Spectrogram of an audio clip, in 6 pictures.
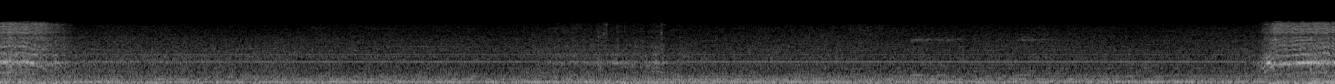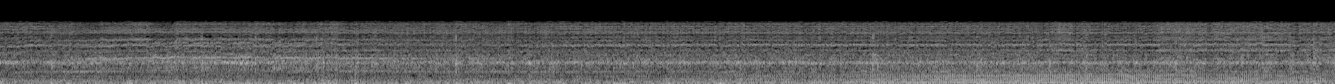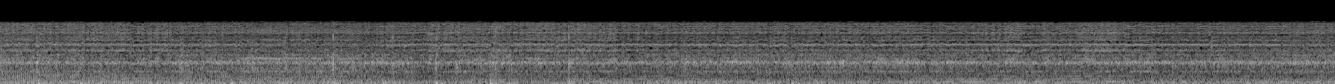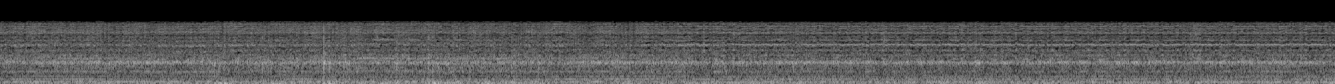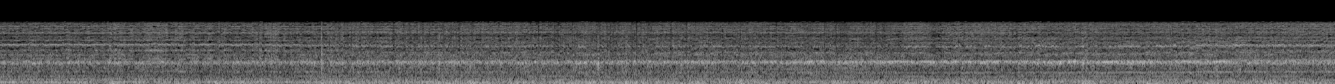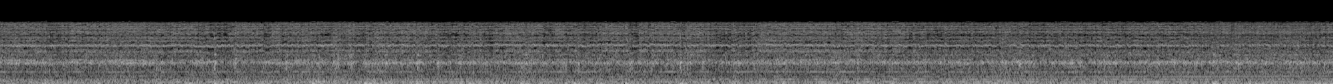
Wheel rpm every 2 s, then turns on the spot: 60, 0, 0, 20, 0, 0, 70, 160, 160, 160, 160, 160, 160, 160, 160, 160, 160, 160, 160, 160, 160, 160, 160, 160, 160, 160, 160, 160, 160, 150, 150, 140, 140, 150, 150, 160, 160, 160, 150, 160.
none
